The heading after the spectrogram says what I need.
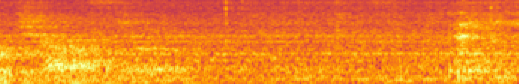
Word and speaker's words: TAFTA: So, the Trans-Pacific Partnership and then the new EU partnership called, it's called TTIP, or TAFTA, continue to rhyme with NAFTA, right?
